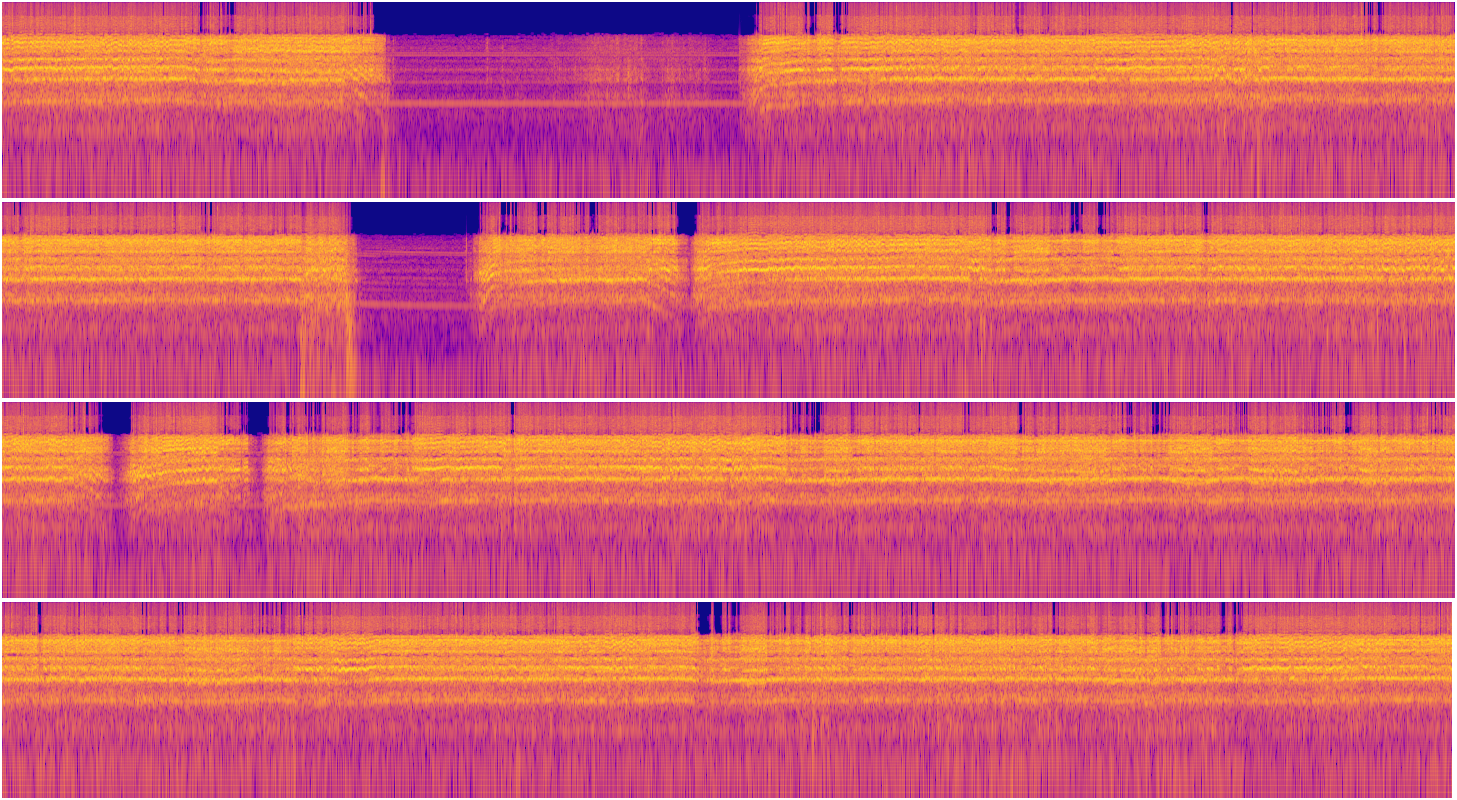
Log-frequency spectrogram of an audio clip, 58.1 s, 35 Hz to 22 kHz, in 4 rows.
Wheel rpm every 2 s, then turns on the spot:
210, 190, 10, 30, 210, 230, 220, 230, 230, 60, 170, 200, 220, 240, 220, 110, 190, 230, 220, 230, 220, 220, 230, 220, 230, 220, 230, 220, 220.
none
